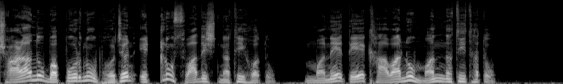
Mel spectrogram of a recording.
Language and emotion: Gujarati, disgusted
